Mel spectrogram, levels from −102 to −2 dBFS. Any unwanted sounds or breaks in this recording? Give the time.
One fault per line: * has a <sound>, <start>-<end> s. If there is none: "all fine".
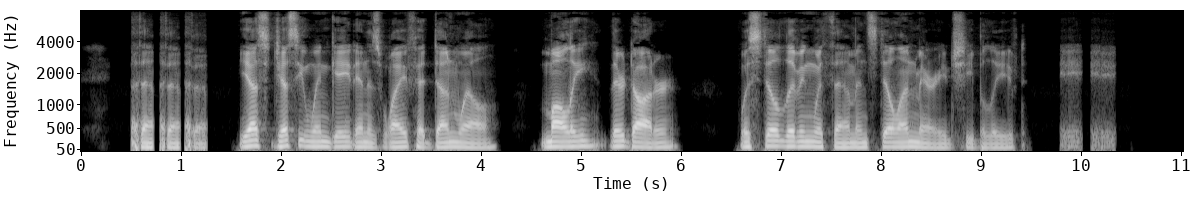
* has a laugh, 0.5-1.3 s
* has a laugh, 9.8-10.3 s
